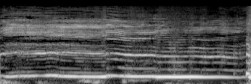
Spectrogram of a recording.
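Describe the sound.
A person voicing a role-play game character lets out a long, loud imitation of a pained scream, one steady high-pitched wail held for over two seconds before cutting off abruptly.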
